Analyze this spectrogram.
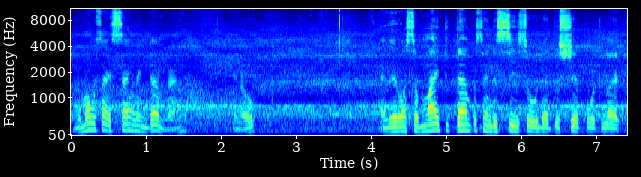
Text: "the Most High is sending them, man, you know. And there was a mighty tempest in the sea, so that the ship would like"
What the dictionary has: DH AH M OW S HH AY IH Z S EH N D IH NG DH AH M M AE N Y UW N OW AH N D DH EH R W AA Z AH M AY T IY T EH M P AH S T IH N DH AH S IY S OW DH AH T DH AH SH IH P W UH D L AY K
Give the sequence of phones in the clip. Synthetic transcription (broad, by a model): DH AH M OW S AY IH S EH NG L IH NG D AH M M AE N Y UW N OW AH N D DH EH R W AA S AH M AY T IY T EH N P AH S IH N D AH S IY S OW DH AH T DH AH SH IH P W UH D L AY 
